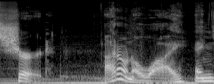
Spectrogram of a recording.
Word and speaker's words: sherd: Now, before you archaeologists across the pond start jumping into my comments section, I know it's pronounced shard in other places, but in American archaeology, it's sherd.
